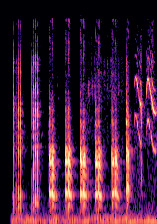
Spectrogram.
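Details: Javan myna chattering song, played to coax a reluctant bird into singing: a run of harsh, nasal notes about three per second, ending in a few bent, whistled slurs, over a low steady hum.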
